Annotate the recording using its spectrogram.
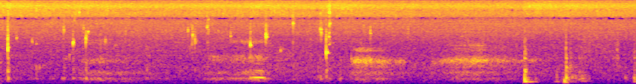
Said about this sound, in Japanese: シュワシュワと音を聞きながら、温かいお湯でのマッサージ癒されますよね。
